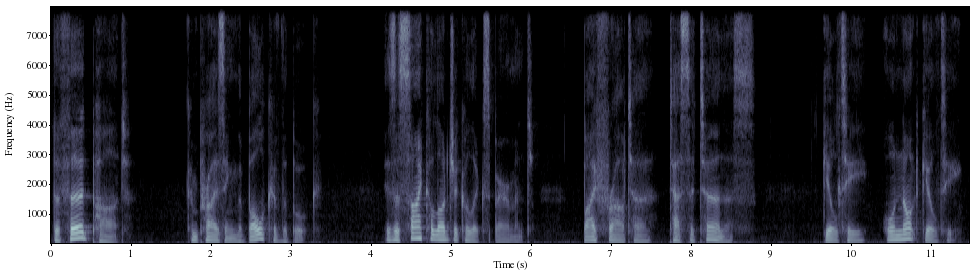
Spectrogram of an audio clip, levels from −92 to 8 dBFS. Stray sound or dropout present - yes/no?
no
